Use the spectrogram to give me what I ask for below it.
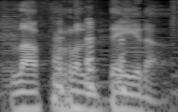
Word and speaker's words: La Frontera: I like how you did La Frontera. You were doing a little bit of rolling of the tongue. La Frontera. Very. – I feel like it's you have to respect the proper way to say it if you can, La but frontera.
